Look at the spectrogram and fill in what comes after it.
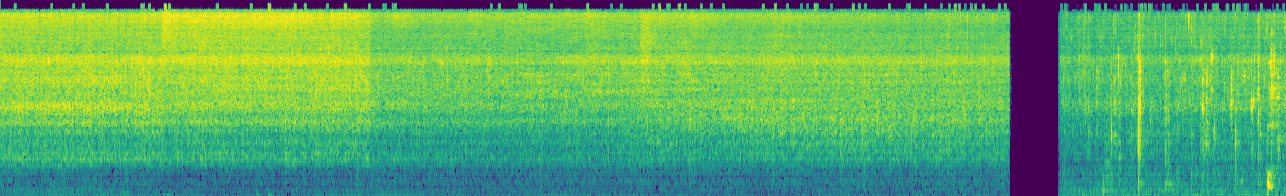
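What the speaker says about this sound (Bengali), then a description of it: "তেল গরম হয়ে গেছে, এখন আমি একে একে মাছগুলো ভাজার জন্য ছেড়ে দেব" Fish marinated for a coastal-style recipe sizzle in hot oil, a loud steady broadband crackle that continues for several seconds, breaks off briefly, then resumes with sharper pops and spatters.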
